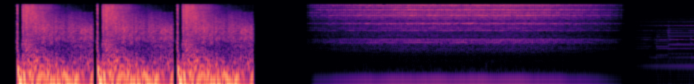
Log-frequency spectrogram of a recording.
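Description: Three loud, harsh bursts of noise, each about a second long with brief breaks between them. After a short silence comes a sustained ringing of many steady tones over a low hum, which fades out just before the end.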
